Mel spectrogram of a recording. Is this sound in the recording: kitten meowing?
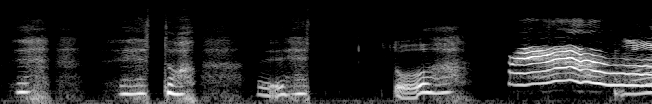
yes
